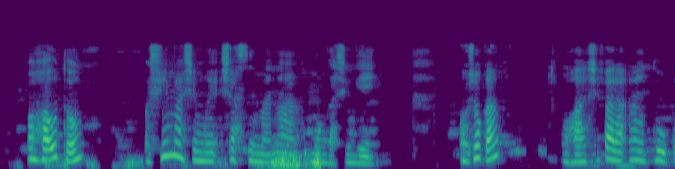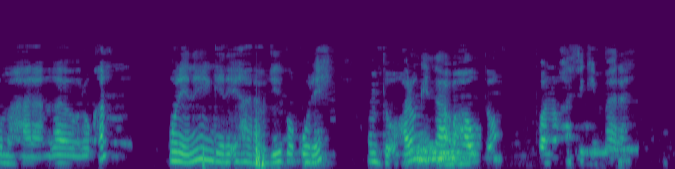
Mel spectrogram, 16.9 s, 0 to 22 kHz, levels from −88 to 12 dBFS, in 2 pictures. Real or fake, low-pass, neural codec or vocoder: real; 7.2 kHz; none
